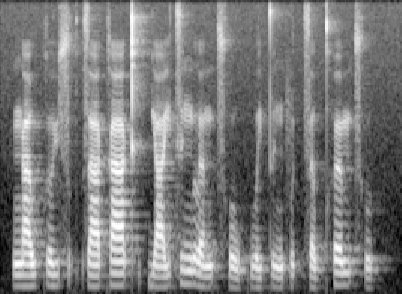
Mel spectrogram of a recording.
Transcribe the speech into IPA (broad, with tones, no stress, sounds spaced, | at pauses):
ŋ aː˨˥ w k ɵ˨˧ ɥ s ʊ˨˥ k̚ t͡s aː˧ k aː˥ kʰ ɪ˧ k̚ j aː˨˥ j t͡s ɪ˥ ŋ l ɐ˨˧ n t͡sʰ o˨˩ w kʷ ɐ˨˥ j t̪ ɪ˨˥ ŋ f ɵ˧ t̚ s ɐ˨ w kʰ œː˥ m t͡sʰ ʊ˨ k̚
